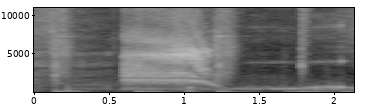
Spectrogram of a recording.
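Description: Cardboard box lid being pulled off the box, a brief hissing, sliding rush lasting under a second, with a few light handling clicks around it.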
